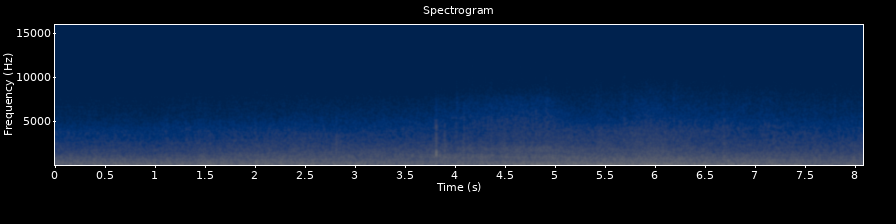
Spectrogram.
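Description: Waves breaking and washing over a rocky shore, a steady surf, with wind rumbling on the microphone.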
